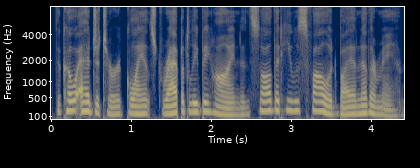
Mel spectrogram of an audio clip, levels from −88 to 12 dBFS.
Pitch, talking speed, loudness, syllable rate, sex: 160 Hz, 190 wpm, -18 LUFS, 5.9 syllables/s, female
